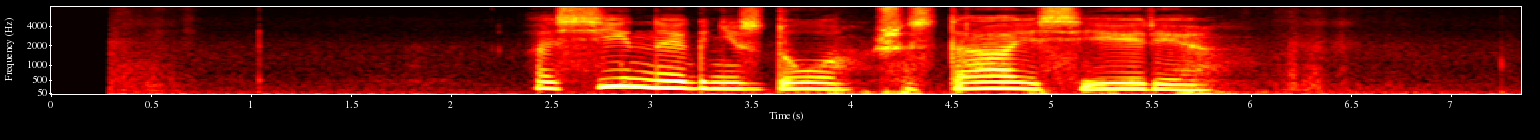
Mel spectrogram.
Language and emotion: Russian, sad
